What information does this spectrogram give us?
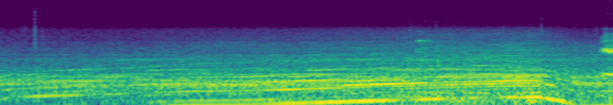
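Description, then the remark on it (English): A car engine accelerates steadily going up a hill to pass a moped, its low rumbling drone rising in pitch as it revs under load for several seconds, continuous with no talking. “Going up a hill, passing the moped.”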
